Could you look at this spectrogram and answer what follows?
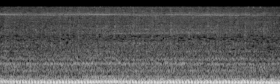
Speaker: A little louder than I'd like, coming out on the side dump, but you can see there's a smile on his face.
